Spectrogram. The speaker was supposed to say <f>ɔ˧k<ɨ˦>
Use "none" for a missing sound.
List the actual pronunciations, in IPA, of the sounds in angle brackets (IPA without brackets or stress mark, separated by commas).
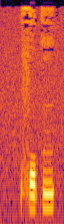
f, ɨ˦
